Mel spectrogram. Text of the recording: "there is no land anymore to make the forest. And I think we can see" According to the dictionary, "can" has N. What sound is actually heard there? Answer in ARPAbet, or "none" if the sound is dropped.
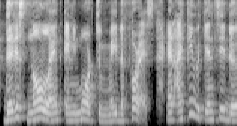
N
